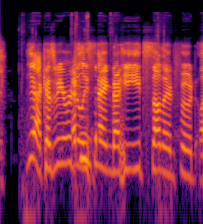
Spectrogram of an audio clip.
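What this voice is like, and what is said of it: Usual voice. Nothing is said of it.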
